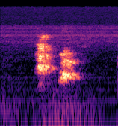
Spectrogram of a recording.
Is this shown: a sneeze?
no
